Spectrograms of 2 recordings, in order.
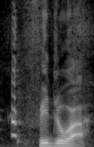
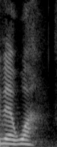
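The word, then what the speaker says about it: Fideuà: But how do you say it? Fiduela? Fidua. There you go.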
